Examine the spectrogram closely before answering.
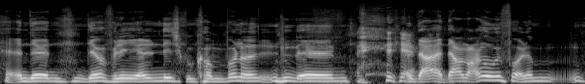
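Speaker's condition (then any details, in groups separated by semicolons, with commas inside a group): Cerebral palsy; uses wheelchair, six wheels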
